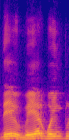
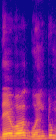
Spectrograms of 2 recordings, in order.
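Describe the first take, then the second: First: 'Were' sounds like 'wear', with a long vowel. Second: 'Were' has a short vowel and no R. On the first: The speaker calls it wrong. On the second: The speaker calls it right.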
